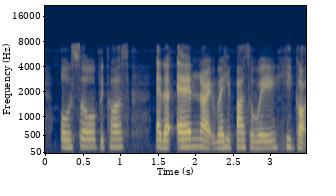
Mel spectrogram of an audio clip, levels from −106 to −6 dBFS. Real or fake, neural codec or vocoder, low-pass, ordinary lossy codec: fake; codec, 24 kHz, 6 kbps, HILCodec; 7.2 kHz; Opus, 64 kbps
